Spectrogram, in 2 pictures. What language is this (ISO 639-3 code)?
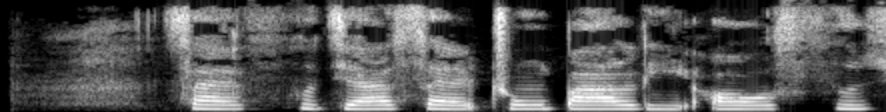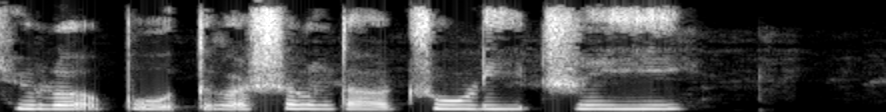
zho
